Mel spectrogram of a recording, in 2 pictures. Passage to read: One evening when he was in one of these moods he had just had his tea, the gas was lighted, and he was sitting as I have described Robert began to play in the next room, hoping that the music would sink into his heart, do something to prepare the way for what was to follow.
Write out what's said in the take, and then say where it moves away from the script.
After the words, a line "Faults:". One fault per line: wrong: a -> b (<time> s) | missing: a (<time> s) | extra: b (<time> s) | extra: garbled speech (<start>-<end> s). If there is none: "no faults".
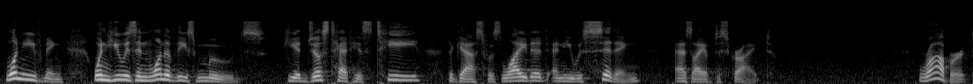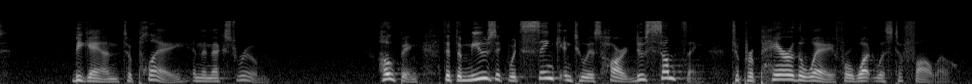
One evening when he was in one of these moods he had just had his tea, the gas was lighted, and he was sitting as I have described Robert began to play in the next room, hoping that the music would sink into his heart, do something to prepare the way for what was to follow.
Faults:
no faults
